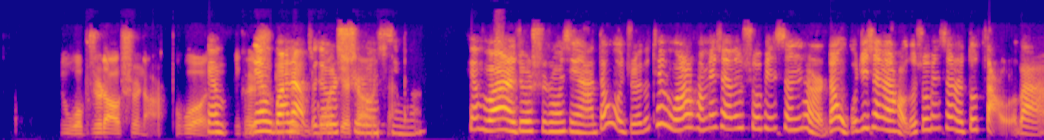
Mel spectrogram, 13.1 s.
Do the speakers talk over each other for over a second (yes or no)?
yes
